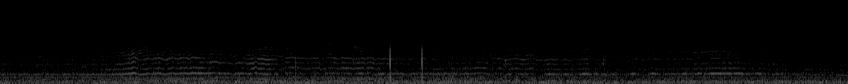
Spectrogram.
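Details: Solitary blue-banded bee at nodding violets, drawn to blue and violet flowers: a continuous buzzing hum with wavering pitch and strong overtones, rising and falling as it moves, with two brief clicks and a steady low rumble behind.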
